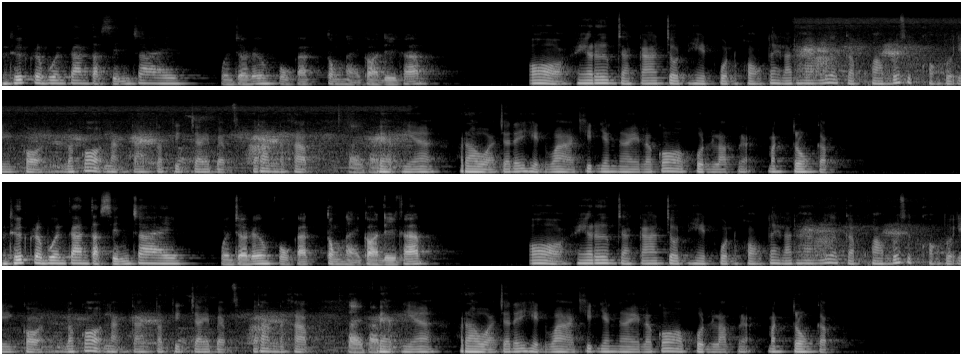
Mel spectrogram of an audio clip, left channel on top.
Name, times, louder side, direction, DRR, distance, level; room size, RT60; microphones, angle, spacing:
voice 1, 0.0-1.8 2.2-4.2 13.1-13.4, right 5 dB, 55° right, 15 dB, 0.5 m, -25 dB
voice 2, 5.3-11.8 12.1-13.1 13.3-13.9 14.2-17.9, equal, ahead, 11 dB, 0.3 m, -28 dB
sound 1, 7.9-13.7, left 4 dB, 70° left, 1.1 m, -37 dB
8.8 x 6.5 x 6.8 m, 0.66 s
head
